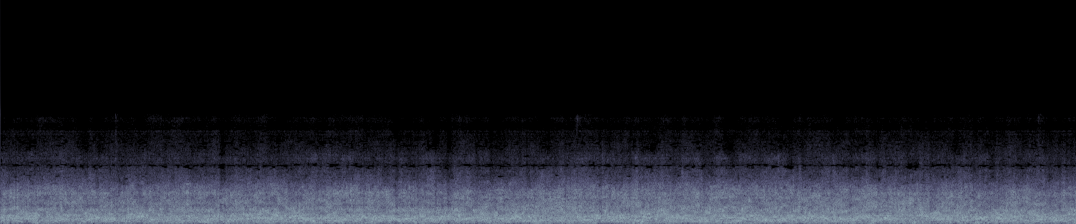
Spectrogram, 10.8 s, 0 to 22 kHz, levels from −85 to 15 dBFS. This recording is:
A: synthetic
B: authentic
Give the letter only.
A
